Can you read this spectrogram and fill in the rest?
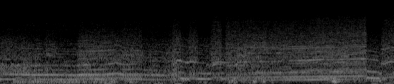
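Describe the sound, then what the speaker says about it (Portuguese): Race car in Project Cars 2 accelerating through the gears, a loud steady engine whine rising and dropping with shifts, with brief tire squeal and no talk. "Ele acelera o carro."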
